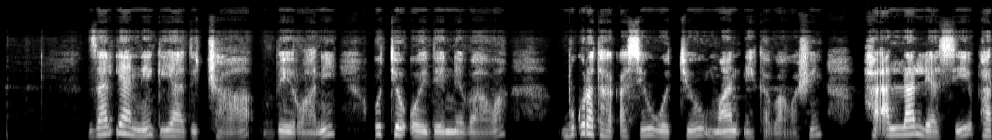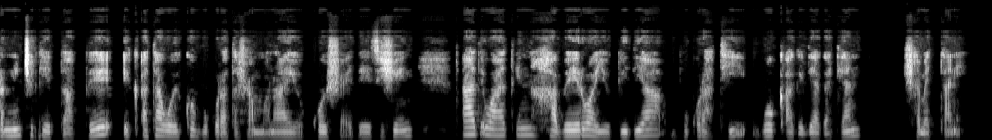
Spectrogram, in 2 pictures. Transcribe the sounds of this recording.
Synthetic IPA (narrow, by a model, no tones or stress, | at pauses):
zɐlʔɪjanːɛɡɪjaːd̪ɪt͡ʃːaːbe̞ːɾʊwaːnʊt̪ːɪjɔʔɔjd̪eːnːɛbaːwɐ | bʊkʼʊɾɐt̪ɐkɐkʼɐsːɪwɔt̪ːɪjɔmanʔɛkːɐ̰ba̰ːwɐ̰ʃɪnhɐ̰ʔɐ̰lːalːɪjasːɪpɐɾnɪnt͡ʃʼːɛke̞ːt̪ːaːpːɛɪkʼːɐt̪ɐwɔjkːɔbʊkʼʊɾɐt̪ɐʃɐ̰mːɐnaːjɔkɔjʃːɐ̰jɪ̰d̪ɛsɪʃɪnt̪ʼaːt̪ʼɪwaːt̪ʼɪnhɐbe̞ːɾʊwaːjɔɡɪd̪ɪjabʊkʼʊɾɐt̪ʰɪwɔkʼːaɡɪd̪ɪjaːɡɐt̪ɪjɐn | ʃɐmɛt̪ːɐ̰nḛː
